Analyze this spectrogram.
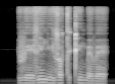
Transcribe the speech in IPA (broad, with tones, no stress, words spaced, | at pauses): veː˨zĩ˦ jĩ˨ zɔ˦tɪ˦kʰĩ˦ mɛ˨βɛ˨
